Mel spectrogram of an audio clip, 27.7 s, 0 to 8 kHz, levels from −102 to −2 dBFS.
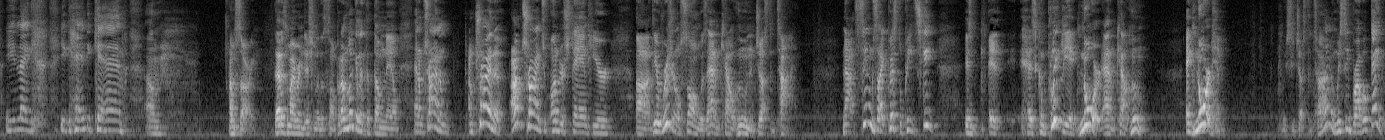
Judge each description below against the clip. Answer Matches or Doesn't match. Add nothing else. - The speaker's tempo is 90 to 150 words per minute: Matches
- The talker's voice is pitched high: Matches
